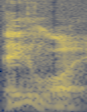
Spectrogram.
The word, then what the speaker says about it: Aloy: She's named Aloy. Yes, but it was why would you pronounce alloy Aloy?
